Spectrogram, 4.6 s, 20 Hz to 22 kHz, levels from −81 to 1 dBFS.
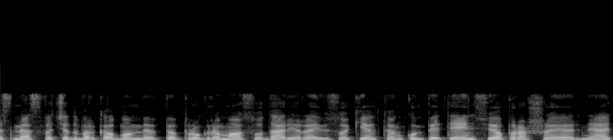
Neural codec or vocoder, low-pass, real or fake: none; 7.2 kHz; real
